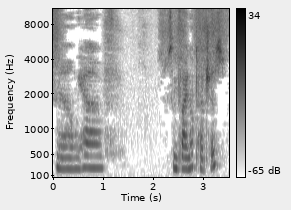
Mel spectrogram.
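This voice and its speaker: Slow, whispery ASMR woman with creaky softness. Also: on the high side, flat delivery. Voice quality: soft and breathy, often dropping into a whisper. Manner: slow, deliberate, addressing the listener gently. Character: calm witch apothecary mixing potions. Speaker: ASMR performer playing a witch character. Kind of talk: whispered, soft-spoken ASMR roleplay.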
